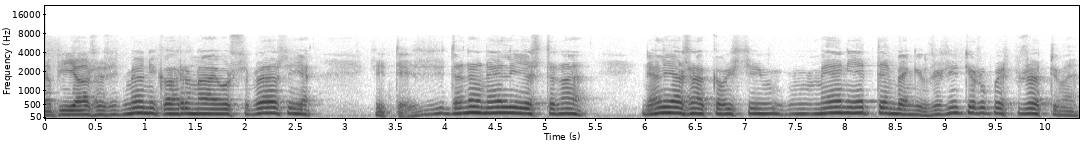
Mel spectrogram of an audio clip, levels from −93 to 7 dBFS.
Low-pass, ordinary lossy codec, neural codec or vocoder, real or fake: none; none; none; real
